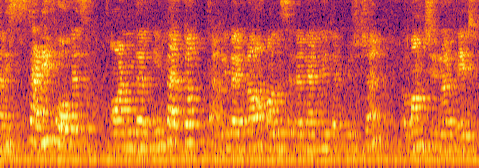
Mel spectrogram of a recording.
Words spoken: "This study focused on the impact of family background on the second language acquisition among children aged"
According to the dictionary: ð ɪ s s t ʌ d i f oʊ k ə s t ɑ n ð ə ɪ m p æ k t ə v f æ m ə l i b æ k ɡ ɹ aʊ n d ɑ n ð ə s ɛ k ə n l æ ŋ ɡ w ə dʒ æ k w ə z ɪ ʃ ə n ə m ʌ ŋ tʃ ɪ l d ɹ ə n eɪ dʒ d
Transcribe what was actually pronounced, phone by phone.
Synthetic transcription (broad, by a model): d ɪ s s t ʌ d i f oʊ k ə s ɑ n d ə ɪ m p æ k t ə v f æ m ə l i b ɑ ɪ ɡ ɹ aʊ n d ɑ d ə s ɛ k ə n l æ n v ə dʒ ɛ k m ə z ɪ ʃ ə n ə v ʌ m tʃ ɪ l d ɹ ə n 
